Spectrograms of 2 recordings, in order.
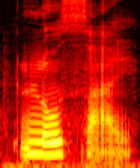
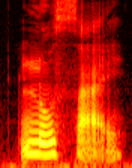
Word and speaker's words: loci: Okay, plural is loci. Okay, that is how I was taught to say the pronunciation.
